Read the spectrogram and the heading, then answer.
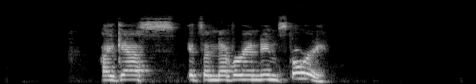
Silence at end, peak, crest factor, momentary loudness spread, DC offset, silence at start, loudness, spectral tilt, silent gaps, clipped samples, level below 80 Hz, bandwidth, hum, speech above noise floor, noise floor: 1.5 s; -2 dBFS; 16 dB; 7 LU; under 0.1%; 1 s; -14 LUFS; -4 dB/octave; none; under 0.1%; -64 dBFS; 10 kHz; none; 72 dB; -86 dBFS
